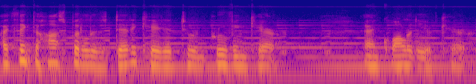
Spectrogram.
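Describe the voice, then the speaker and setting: A man's voice: medium pitch, brisk, gravelly, music in the background. An older man, an emergency physician, speaking earnestly and reflectively in an interview. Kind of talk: interview testimony.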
